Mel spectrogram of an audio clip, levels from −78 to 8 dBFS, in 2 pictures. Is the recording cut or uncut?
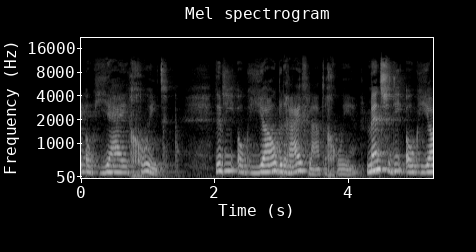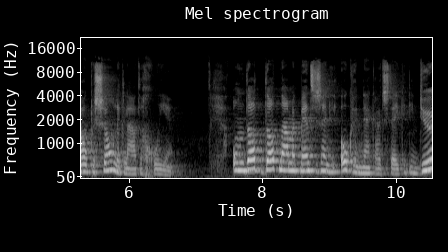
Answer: cut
